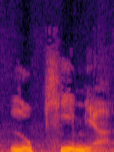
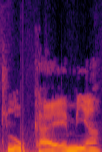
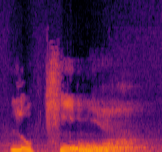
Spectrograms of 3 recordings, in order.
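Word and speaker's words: leukaemia: Betty, you say leukemia, not leukemia, not leukemia. You say leukemia, yes. Sorry, Willice, if maybe you could just repeat that again. Leukemia, not leukemia.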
